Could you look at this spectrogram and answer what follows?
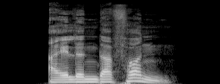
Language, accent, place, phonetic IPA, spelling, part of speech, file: German, Germany, Berlin, [ˌaɪ̯lən daˈfɔn], eilen davon, verb, De-eilen davon.ogg
- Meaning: inflection of davoneilen: 1. first/third-person plural present 2. first/third-person plural subjunctive I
